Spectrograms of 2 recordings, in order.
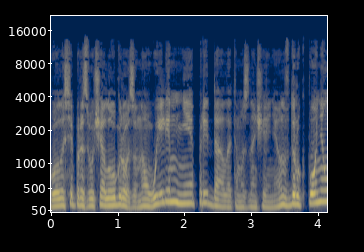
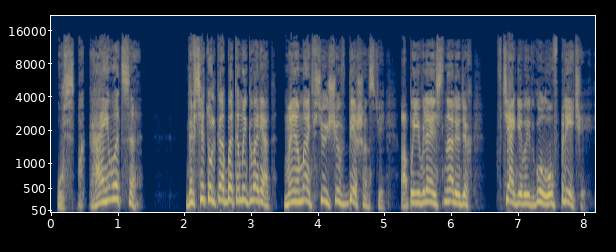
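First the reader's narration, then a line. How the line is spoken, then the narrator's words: Furious shout. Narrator (Russian): яростно закричал он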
